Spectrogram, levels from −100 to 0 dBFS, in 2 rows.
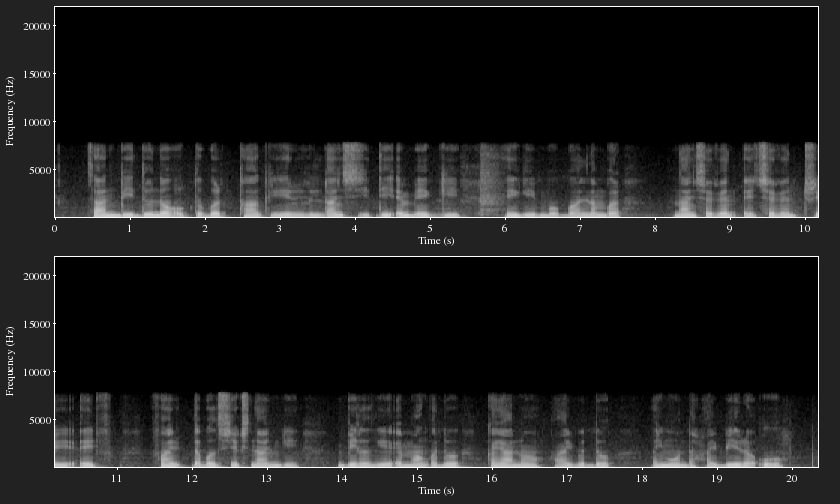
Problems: none marked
